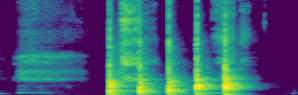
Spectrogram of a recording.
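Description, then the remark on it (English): Five firm, evenly spaced knocks on a door, loud, in a steady rhythm, preceded by a faint, thin tonal whine and then silence. “I wonder who that could be. Answer the door.”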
